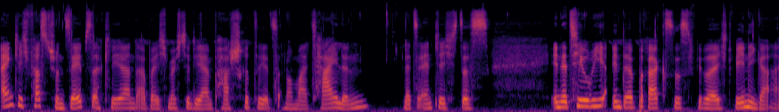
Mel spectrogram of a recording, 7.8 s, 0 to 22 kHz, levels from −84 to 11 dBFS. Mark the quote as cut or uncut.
cut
